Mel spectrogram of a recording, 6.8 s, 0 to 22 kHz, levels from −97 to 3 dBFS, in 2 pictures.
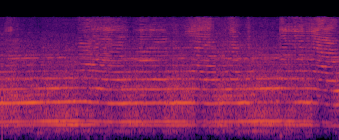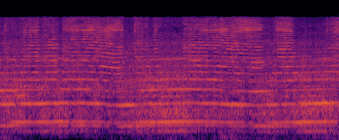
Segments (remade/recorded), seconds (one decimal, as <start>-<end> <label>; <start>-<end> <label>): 0.0-0.6 recorded; 0.6-6.8 remade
